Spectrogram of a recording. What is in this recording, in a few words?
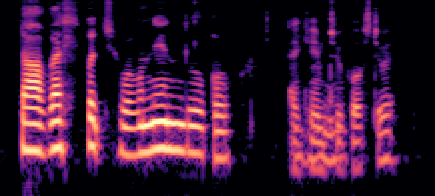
i came to close to it, Kenaitze Indian Tribe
